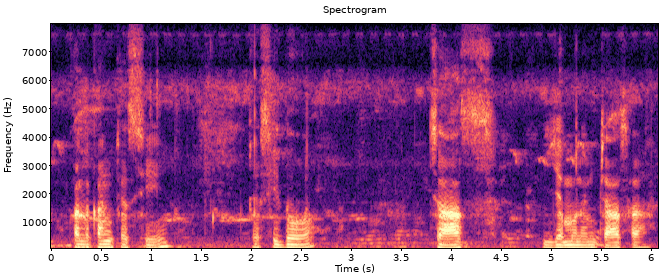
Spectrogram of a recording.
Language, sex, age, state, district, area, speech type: Santali, male, 30-45, West Bengal, Birbhum, rural, spontaneous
